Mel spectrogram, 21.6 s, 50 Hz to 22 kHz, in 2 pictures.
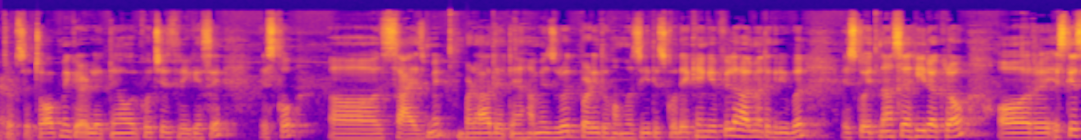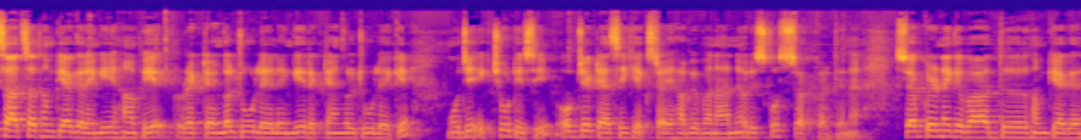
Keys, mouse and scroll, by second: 1.5-4.9 drag, 4.9 ctrl+space, 5.0 ctrl+click, 5.3 ctrl+space, 9.1 space, 9.4 click, 9.5 space, 11.5 right click, 12.3-18.5 drag.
